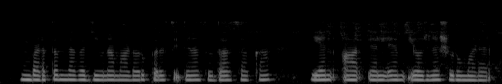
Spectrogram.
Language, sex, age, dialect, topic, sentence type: Kannada, female, 41-45, Dharwad Kannada, banking, statement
